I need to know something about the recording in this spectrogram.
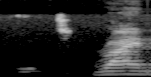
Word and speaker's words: Reinert: Reinert.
